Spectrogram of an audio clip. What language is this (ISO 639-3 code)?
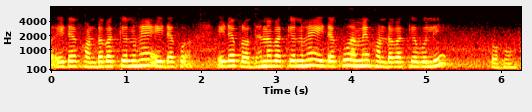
ori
